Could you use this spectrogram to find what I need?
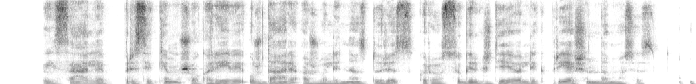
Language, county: Lithuanian, Panevėžys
